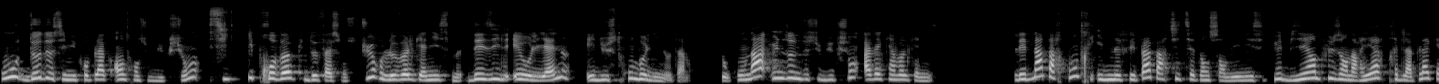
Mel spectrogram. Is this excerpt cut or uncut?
uncut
